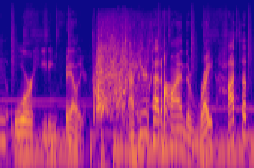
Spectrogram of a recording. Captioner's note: water splashing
